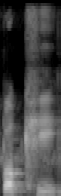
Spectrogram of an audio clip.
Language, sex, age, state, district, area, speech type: Odia, male, 18-30, Odisha, Balasore, rural, read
